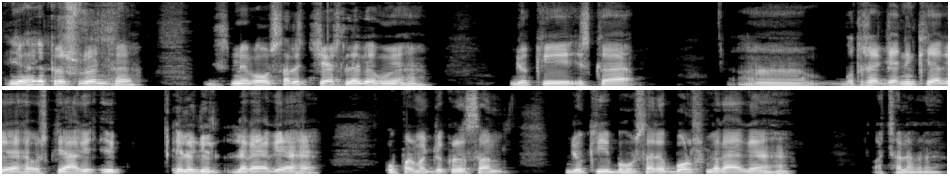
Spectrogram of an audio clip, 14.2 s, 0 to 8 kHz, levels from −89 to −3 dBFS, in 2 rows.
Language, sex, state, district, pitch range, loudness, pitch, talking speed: Hindi, male, Bihar, Sitamarhi, 135-150 Hz, -18 LUFS, 140 Hz, 175 wpm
